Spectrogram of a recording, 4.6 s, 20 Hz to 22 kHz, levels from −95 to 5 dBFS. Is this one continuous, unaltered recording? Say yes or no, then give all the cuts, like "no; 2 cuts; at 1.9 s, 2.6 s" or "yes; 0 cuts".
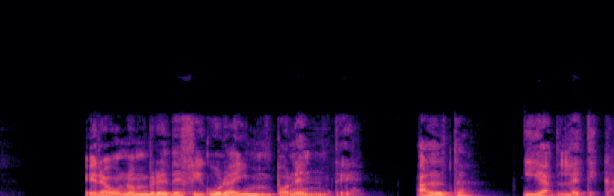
no; 1 cut; at 2.0 s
